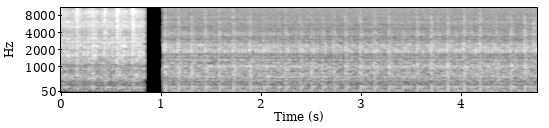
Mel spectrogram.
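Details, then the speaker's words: 1999 Yamaha Blaster two-stroke, warmed up on 32:1 premix after cleaning mouse-nest debris from the airbox, reeds and engine. It idles with a steady but slightly slow, lazy popping beat, so the idle needs raising a little. "sounds like the idle should come up a little bit but I think we're ready to go let me get the GoPro"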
